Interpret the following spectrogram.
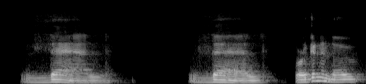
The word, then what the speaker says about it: د: So that means when we pronounce it, we will say dal, dal.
